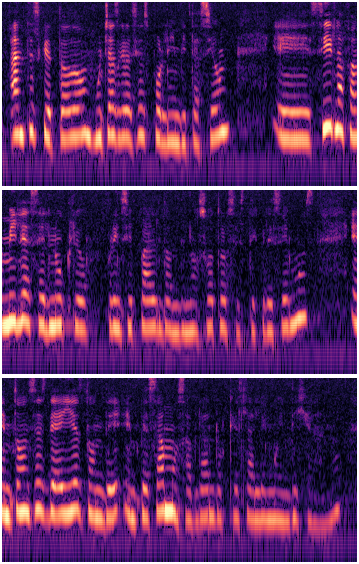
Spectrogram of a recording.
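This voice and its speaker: Over noticeable background noise, a woman talks fairly quickly at a high pitch with fairly even intonation. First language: Chinantec (speaking Spanish). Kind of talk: radio interview.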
